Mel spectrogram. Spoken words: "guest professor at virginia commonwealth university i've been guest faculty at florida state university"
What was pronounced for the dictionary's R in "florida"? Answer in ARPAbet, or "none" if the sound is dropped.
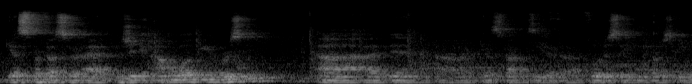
none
